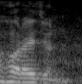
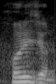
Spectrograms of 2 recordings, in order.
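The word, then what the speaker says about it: horizon: উচ্চারণটা খেয়াল করতে হবে, হরাইজন, হরিজন না।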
